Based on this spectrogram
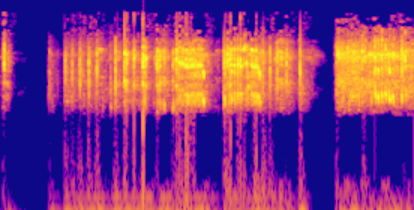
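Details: Bursts of swiftlet twittering, high and buzzy, delivered in three or four separate chattering phrases with short silent gaps between.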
